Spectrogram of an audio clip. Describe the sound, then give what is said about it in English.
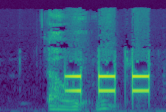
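Three quick telephone keypad tones from a radio call-in caller pressing the buttons instead of hanging up, each a short steady dual-pitched beep at an even pace, sounding over a muffled, voice-like background murmur. “You pressed the buttons instead of hanging up, you muppet.”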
